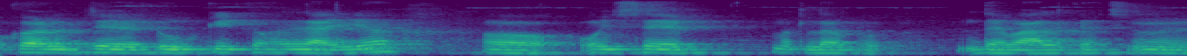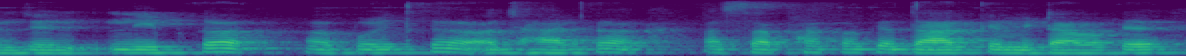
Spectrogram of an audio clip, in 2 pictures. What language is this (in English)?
Maithili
